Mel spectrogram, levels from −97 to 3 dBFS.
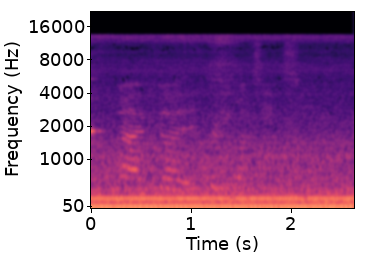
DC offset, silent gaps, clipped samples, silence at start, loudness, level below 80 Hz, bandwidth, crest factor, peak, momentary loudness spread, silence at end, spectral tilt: under 0.1%; none; under 0.1%; 0 s; -25 LUFS; -24 dBFS; 14 kHz; 10 dB; -10 dBFS; 1 LU; 0 s; -8 dB/octave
